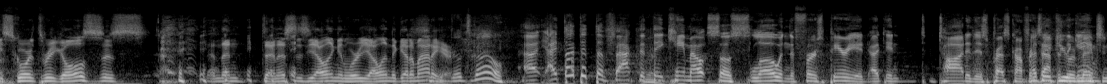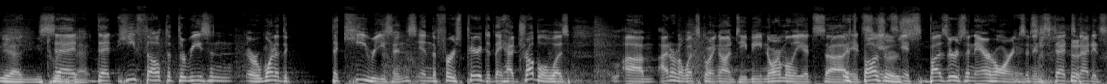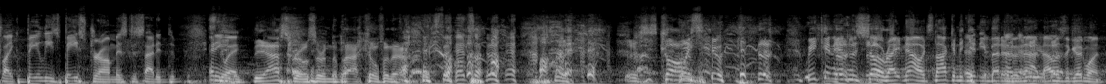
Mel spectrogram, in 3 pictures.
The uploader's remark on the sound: Kings Of The Podcast LIVE from Colorado Springs.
